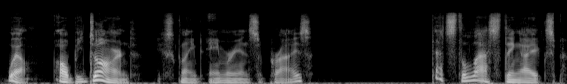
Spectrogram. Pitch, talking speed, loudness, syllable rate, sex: 115 Hz, 150 wpm, -22 LUFS, 5.9 syllables/s, male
